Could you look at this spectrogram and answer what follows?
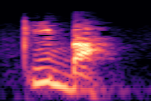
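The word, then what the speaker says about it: Jeba: Then we have the Arabic town name, Hiba, Hiba, which is spelled with a J, J-E-B-A, which, even though you don't pronounce it as a J sound, it's pronounced differently in Arabic, but this is biblical Giba, almost identically the same sound.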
